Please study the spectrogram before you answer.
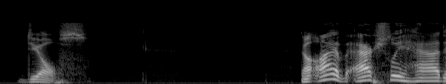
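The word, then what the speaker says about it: Διός: And the name spelled delta iota amocron sigma in Greek is definitely pronounced dios.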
